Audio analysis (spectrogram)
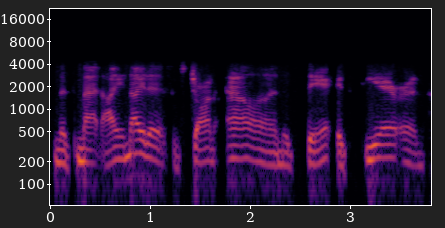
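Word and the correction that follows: Da'Ron: Or Deron, excuse me, didn't mean to pronounce his name wrong.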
